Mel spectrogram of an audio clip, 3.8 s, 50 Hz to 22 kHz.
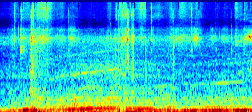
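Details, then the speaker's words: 2012 Chevy Cruze 1.4 turbo, six-speed manual, owner notes a blown head gasket; under hard acceleration a thin whine rises with the engine in the lower gear, like straight-cut gears, fine in third; gear whine under acceleration. "Cut gears. That's what it sounds like. Then you go to third and it's fine. It sounds like straight cut gears, but I'm pretty sure that it's not supposed to have that."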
